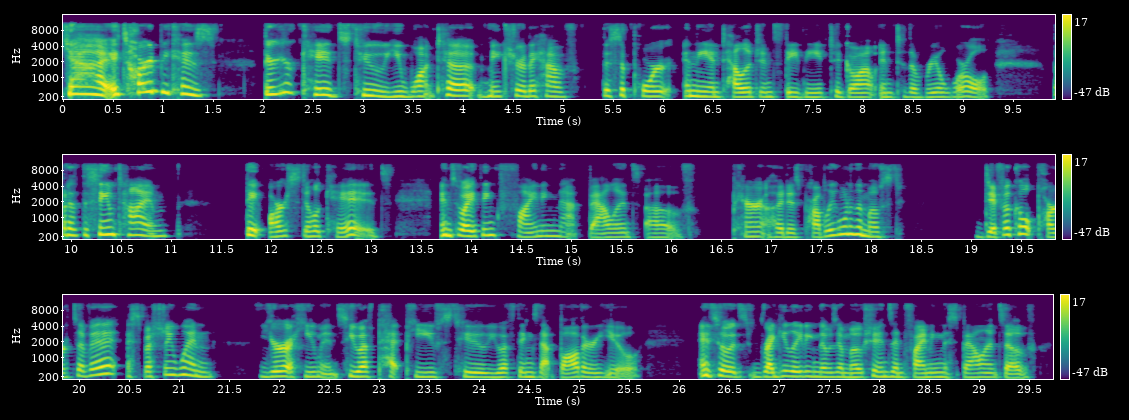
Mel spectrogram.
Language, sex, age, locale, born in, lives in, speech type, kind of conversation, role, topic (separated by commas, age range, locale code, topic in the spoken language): English, female, 25-29, en-US, United States, United States, conversation, unstructured, none, What is your biggest pet peeve about daily habits?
